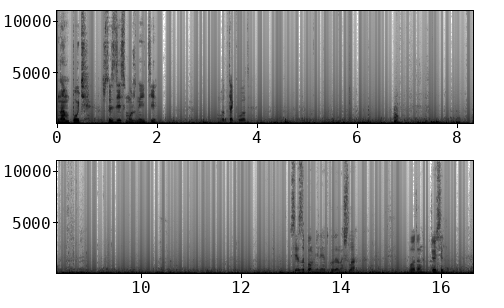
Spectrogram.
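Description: Water swishes and splashes under tyres.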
